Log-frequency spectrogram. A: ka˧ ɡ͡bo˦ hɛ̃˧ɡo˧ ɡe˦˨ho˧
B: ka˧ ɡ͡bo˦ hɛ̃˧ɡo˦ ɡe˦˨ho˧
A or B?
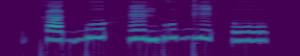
B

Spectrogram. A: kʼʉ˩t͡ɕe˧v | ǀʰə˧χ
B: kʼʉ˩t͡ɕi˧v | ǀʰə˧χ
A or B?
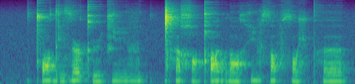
B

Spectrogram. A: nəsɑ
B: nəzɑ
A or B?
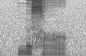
A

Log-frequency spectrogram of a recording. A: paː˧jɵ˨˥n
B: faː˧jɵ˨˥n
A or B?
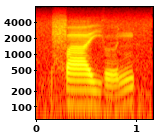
B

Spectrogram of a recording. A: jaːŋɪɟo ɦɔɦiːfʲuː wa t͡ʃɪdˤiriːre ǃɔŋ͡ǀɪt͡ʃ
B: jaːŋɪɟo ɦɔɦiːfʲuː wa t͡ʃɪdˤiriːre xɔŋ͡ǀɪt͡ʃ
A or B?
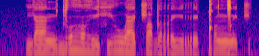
A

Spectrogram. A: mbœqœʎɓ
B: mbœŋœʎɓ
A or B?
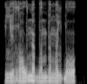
B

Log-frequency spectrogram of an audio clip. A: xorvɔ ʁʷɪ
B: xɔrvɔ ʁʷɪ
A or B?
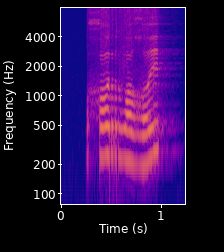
B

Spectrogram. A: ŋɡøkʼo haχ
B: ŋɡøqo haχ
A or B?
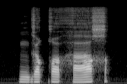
B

